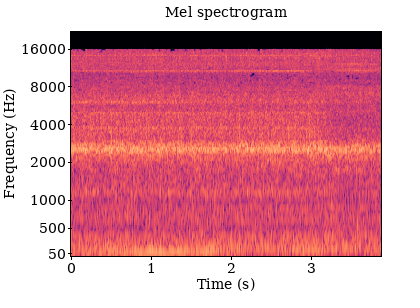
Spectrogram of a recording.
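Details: Nissan 2.4 pickup after replacing the faulty MAF sensor with an original Nissan unit, reading about 2.4 g/s at idle: steady, even idle with low hum and constant high whine, no stumbles or misses; engine idling normally, power-loss fault fixed.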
